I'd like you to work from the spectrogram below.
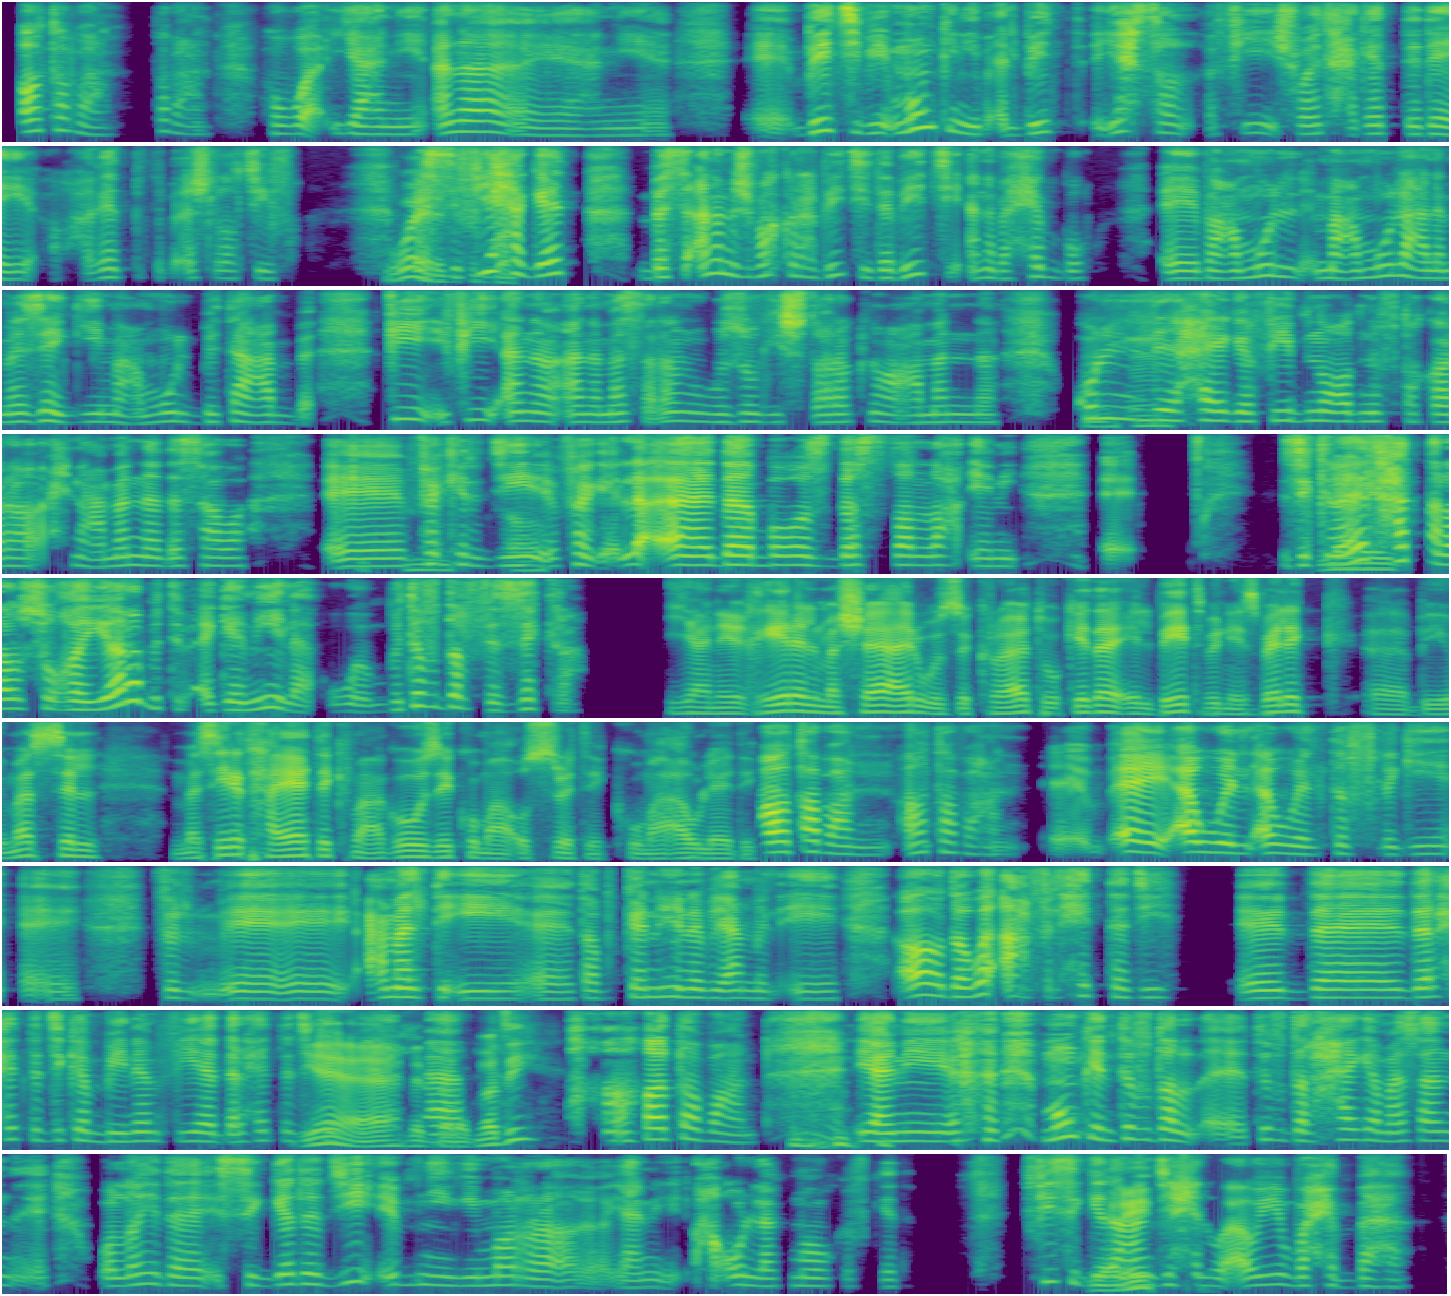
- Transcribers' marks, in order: tapping; tsk; laughing while speaking: "آه طبعًا، يعني"; laugh
- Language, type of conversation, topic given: Arabic, podcast, إيه معنى البيت أو الوطن بالنسبالك؟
